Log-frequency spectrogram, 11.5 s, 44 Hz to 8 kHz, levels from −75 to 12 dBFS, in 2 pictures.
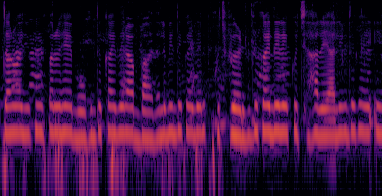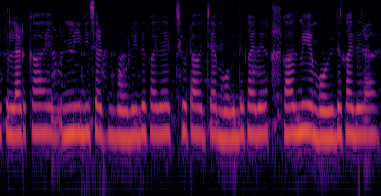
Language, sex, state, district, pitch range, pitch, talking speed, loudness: Hindi, female, Chhattisgarh, Bilaspur, 225-235 Hz, 230 Hz, 280 wpm, -31 LUFS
